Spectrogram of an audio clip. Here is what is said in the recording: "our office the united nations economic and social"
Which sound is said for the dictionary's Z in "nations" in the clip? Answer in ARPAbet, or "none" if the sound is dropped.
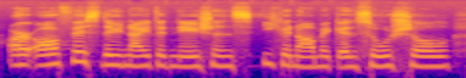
S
